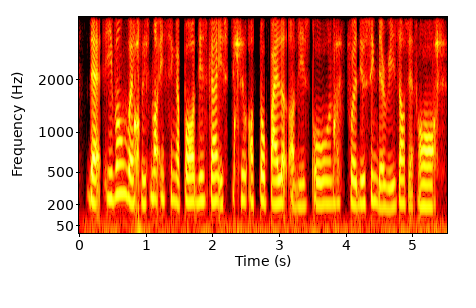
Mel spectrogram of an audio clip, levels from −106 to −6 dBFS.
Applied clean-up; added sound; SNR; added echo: neural diffusion model UNIVERSE++.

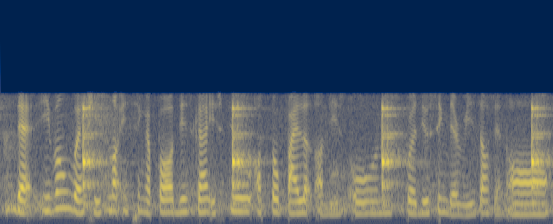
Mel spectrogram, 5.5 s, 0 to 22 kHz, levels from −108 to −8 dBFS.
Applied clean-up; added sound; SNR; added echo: none; Drip / Water tap, faucet; 1 dB; none.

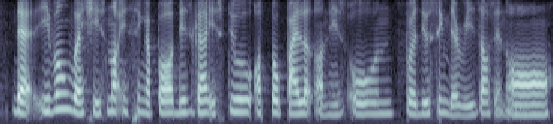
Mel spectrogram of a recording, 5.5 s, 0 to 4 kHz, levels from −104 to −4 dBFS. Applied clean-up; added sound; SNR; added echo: none; none; none; none.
